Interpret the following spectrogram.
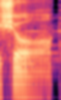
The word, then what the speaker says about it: Shaw: For example, if I introduce myself to someone, I have to clarify that my name isn't actually Shawn.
